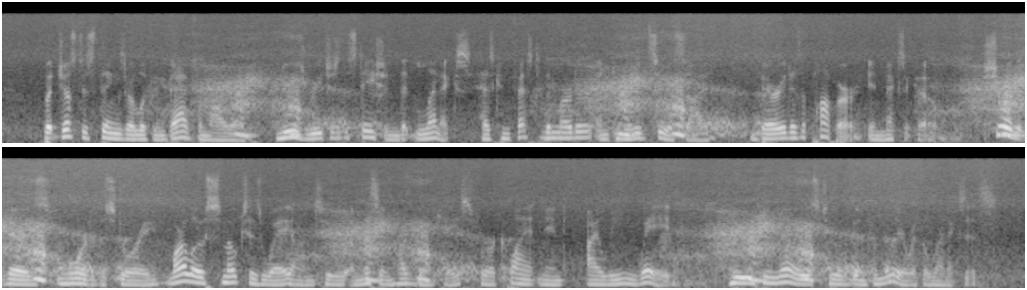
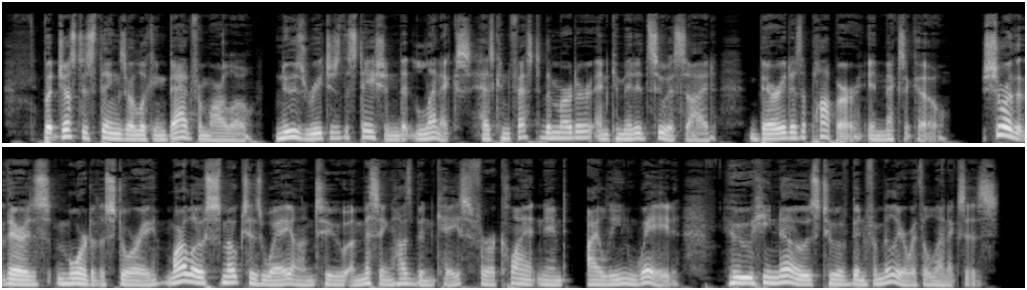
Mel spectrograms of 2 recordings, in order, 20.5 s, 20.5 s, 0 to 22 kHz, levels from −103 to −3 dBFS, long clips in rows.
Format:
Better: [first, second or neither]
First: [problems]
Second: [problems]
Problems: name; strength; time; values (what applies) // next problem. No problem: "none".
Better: second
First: hiss; loud; throughout; 3 dB below the speech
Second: none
